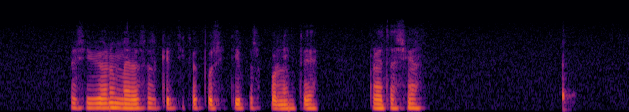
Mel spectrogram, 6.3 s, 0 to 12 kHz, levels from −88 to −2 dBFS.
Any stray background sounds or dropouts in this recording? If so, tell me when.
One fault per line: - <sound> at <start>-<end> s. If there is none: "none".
- thud at 5.6-5.8 s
